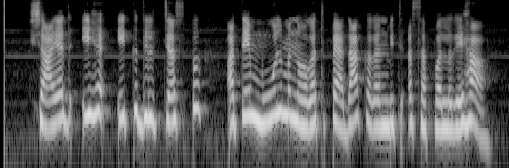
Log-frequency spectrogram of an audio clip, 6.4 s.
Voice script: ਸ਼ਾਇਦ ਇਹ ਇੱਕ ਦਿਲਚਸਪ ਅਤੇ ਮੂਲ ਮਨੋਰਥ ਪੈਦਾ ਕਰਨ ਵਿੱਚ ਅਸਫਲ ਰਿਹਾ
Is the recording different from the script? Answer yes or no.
no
